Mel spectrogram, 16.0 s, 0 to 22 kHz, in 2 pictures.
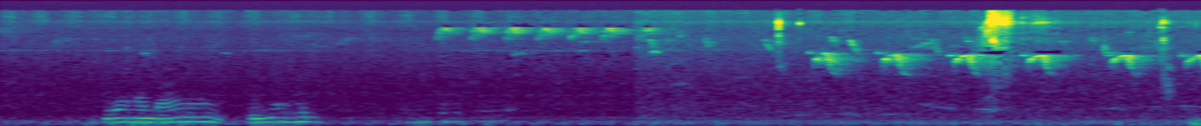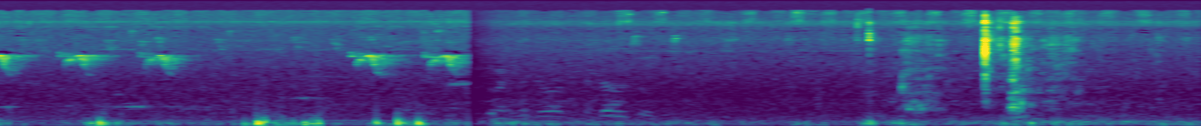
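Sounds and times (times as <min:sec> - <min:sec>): high bird chirps: 0:05.1 - 0:09.2.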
